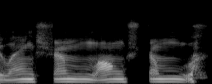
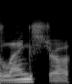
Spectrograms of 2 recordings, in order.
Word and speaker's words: Langstroth: Langstroth, yeah, I hear people butcher that all the time. They say Longstrom, Longstrath. Yeah. I think it's just Langstroth. That's how I say it.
